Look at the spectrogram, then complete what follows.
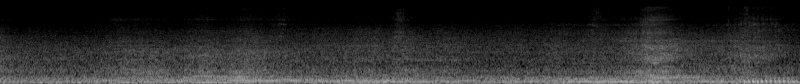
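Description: Steady low drone of a C-130 Hercules's four turboprop engines as the aircraft climbs away, with street traffic underneath. A vehicle swells past about six and a half seconds in.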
